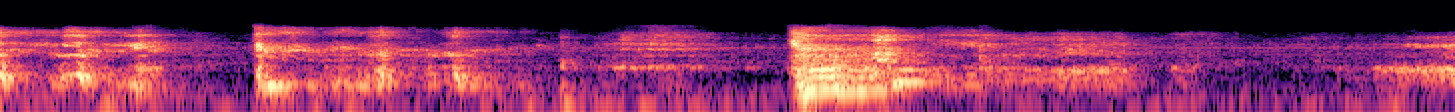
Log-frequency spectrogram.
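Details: Chest congestion coughing fit: repeated harsh, forceful coughs with a loose, rattly quality, from a full chest; a congested chest cough.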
